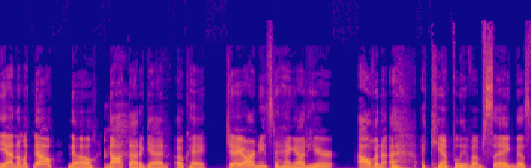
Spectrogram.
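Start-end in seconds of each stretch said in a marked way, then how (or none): none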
